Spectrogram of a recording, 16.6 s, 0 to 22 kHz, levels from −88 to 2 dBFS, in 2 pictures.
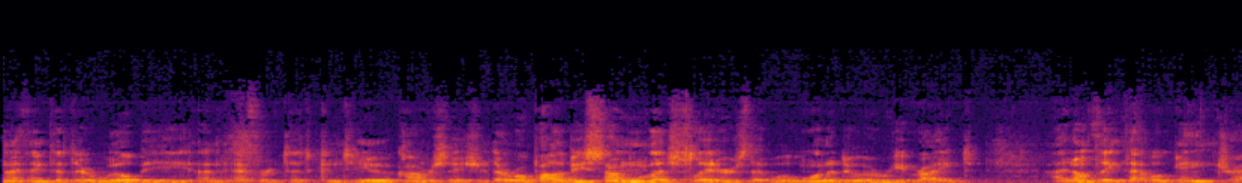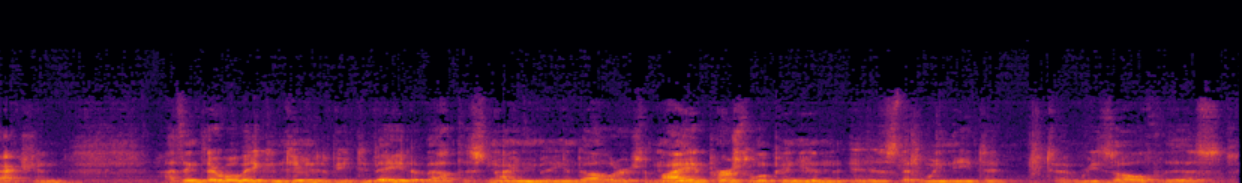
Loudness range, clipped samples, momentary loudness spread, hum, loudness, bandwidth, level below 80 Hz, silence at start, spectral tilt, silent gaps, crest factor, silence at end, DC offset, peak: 4 LU; under 0.1%; 12 LU; none; -22 LUFS; 12.5 kHz; -62 dBFS; 0 s; -5 dB/octave; none; 20 dB; 0 s; under 0.1%; -2 dBFS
